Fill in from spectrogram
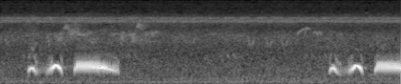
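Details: Spotted dove, a local bird said to keep cooing for two hours and suited as a decoy for luring others; two short rounded coos then a longer drawn-out note, the phrase given twice about three seconds apart, faint chirps behind.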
